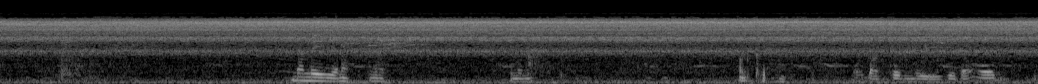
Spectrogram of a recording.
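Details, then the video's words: Nine-day-old baby monkey Edison, lively and alert in a park, makes scattered brief squealing calls, some rising and falling, under a constant loud high hiss. "Edison baby so so alerted & energetic / Nine days of birth baby Edison seems better"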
